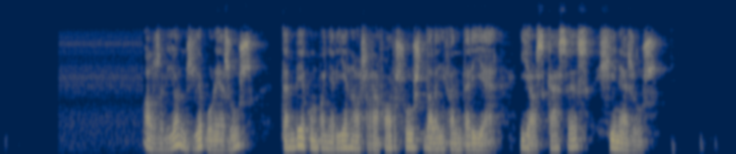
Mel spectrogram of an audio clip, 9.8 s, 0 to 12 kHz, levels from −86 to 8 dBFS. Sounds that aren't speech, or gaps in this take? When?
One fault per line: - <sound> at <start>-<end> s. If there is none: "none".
none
